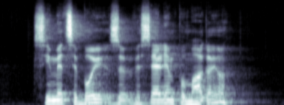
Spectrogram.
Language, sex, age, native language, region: Slovenian, male, 30-49, Slovenian, Posavska region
